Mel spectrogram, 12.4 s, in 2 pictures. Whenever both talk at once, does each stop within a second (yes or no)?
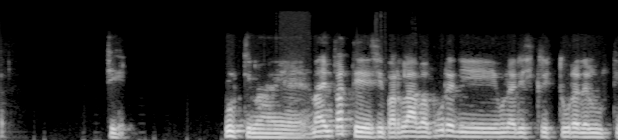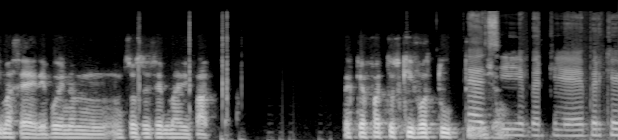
yes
